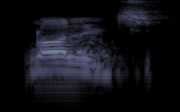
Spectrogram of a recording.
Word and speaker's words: knowledge: k w l z so everybody knows it K is silent knowledge knowledge K silent then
